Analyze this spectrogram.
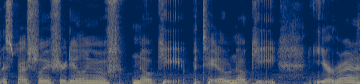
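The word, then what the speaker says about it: gnocchi: in the past a it's spelled g n o c c hi I I believe and it's spelled Noki yeah those are spelled Noki they're they're pretty much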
